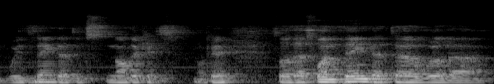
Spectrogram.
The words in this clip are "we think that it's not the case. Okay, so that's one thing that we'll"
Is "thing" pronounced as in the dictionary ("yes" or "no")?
yes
